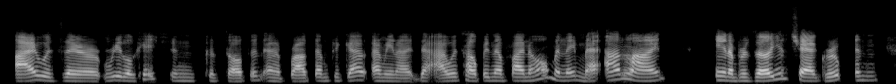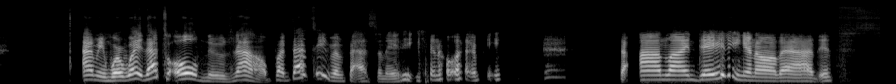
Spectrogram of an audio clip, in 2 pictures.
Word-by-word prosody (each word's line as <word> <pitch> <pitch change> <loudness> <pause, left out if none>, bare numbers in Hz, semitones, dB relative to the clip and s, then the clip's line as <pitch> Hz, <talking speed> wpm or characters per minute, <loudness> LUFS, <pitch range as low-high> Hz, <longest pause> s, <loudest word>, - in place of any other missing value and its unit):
I 155 +5 +5
was 185 -4 -5
their 155 -3 0
relocation 170 - -8
consultant, 150 +4 -6
and 165 - -4
I 150 - -8
brought 150 -1 0
them 170 -1 -6
togeth 180 +4 -4
I 170 +2 -1
mean, 160 -1 -8
I 145 0 -5
d - - -7
I 150 - -1
was 175 +2 -5
helping 170 +1 -2
them 170 -1 -2
find 170 0 0
a - - -5
home, - - -6
and 180 - -5
they 185 - -3
met 175 -1 -3
online 200 - +1 0.5
in 190 -3 +1
a - - +2
Brazilian 170 - +2
chat 160 -7 +4
group, 175 +6 -3
and 195 0 -9 1.0
I 220 - +6
mean, 180 -4 -2
we're 180 +1 +7
way 470 - +3
that's - - +3
old 250 -4 +6
news 140 -2 -9
now, 205 +2 0
but - - -4
that's 440 +2 0
even 395 - -4
fascinating, 135 - -9 0.2
you 210 - -8
know 220 - -8
what 230 - -2
I 185 - -7
mean. 220 - -14 1.2
The - - -2
online 215 0 +5
dating 225 - +3
and 185 -2 +2
all 165 -2 +4
that, 155 -2 +1
it's 175 +2 -12
170 Hz, 185 wpm, -22 LUFS, 160-210 Hz, 1.2 s, we're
